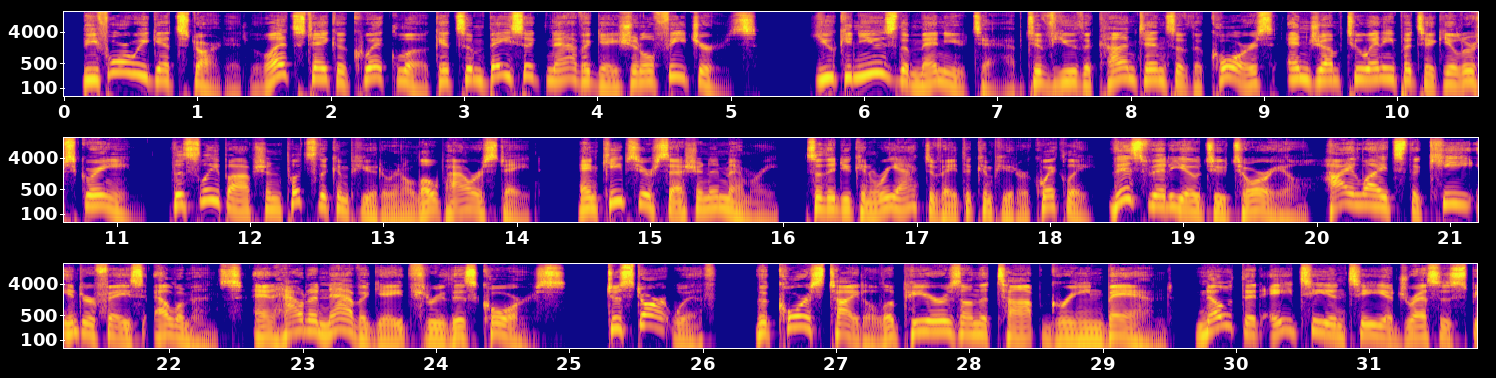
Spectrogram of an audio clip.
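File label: e-learning, male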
